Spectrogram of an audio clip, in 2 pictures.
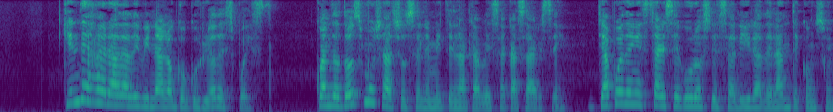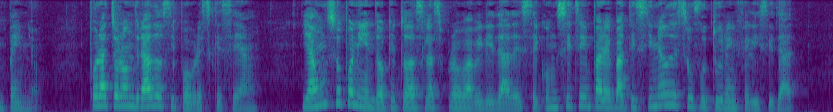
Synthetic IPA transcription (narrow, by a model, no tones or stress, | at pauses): kje̞nd̪e̞xaɾaðeaðiβinaɾlo̞keo̞kurjo̞ðe̞spwe̞s | kwand̪o̞ðo̞zmut͡ʃat͡ʃo̞sːe̞le̞me̞t̪e̞ŋlakaβ̞e̞saːkasaɾse̞̰ | ʝapwe̞ðe̞ŋe̞st̪aɾse̞ɣuɾo̞zðe̞saliɾaðe̞lant̪e̞ko̞nsue̞mpe̞ɲo̞̰ | po̞ɾat̪o̞lo̞nd̪ɾaðo̞sipo̞β̞ɾe̞ske̞se̞aŋ | iauŋsupo̞nje̞nd̪o̞ke̞t̪o̞ðaslaspɾo̞βaβ̞iliðaðe̞sːe̞konsite̞mpaɾaelβat̪isinoðe̞sufut̪uɾaiɱfe̞lisiðað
